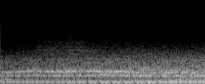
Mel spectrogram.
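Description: Radio-drama sound effect of a car engine running slowly and steadily, struggling along with its wiring soaked. Two steady held tones sound above the engine.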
